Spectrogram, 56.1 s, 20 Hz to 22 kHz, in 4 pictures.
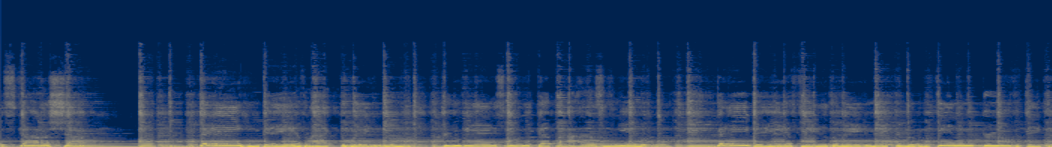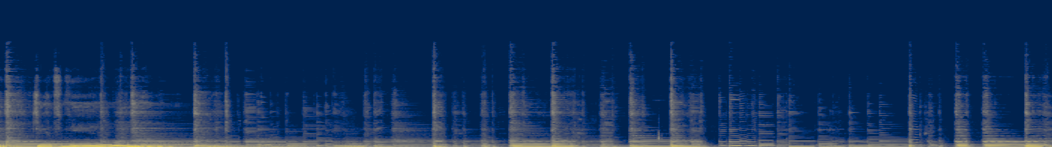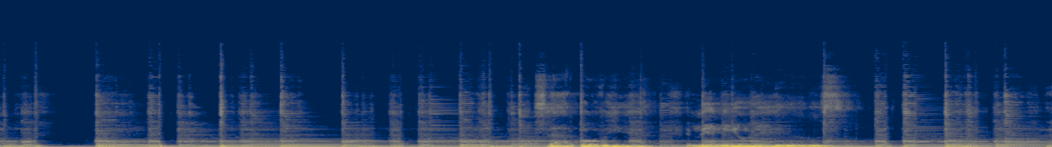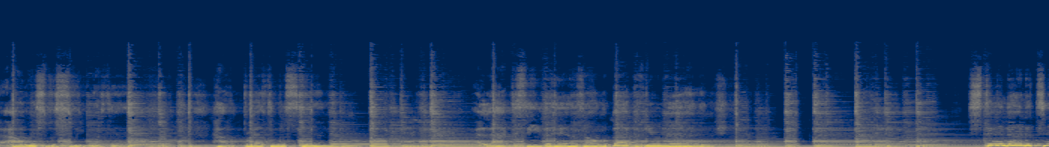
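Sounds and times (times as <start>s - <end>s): acoustic guitar playing blues: 0.0s - 56.0s.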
